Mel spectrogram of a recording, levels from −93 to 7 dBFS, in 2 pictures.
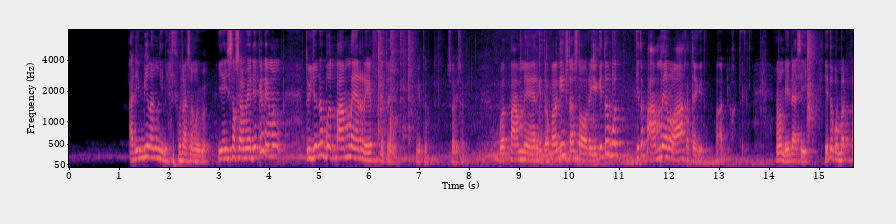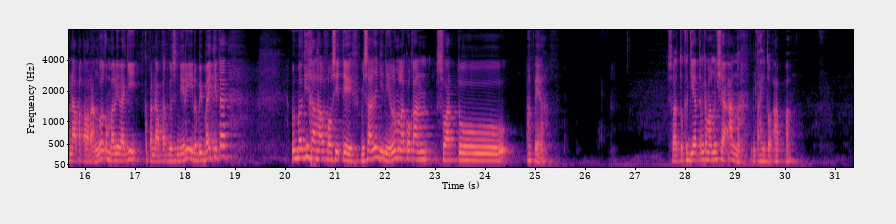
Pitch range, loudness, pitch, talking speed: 135-195 Hz, -22 LUFS, 160 Hz, 125 wpm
